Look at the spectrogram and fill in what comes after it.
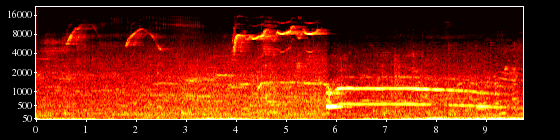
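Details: At a 2019 Parc Astérix dolphin show, dolphins give high, arching whistles that rise and fall, calling together as they coordinate travel and group hunting. A crowd murmurs in the background, and long, steady lower tones follow.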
